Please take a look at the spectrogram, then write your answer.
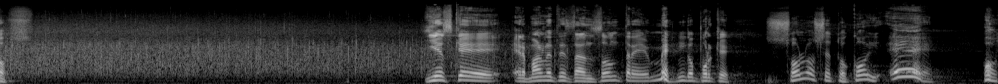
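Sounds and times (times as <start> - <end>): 
speech: 0.0 - 0.2, 4.2 - 9.9
audience clapping hands loudly: 0.0 - 5.9.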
